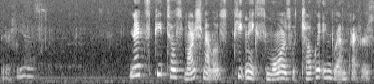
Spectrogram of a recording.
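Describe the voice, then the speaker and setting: A woman preschool teacher reading a picture book aloud to young children in a patient, teacherly way, pausing to ask simple questions. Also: a little high, lively intonation, vocal fry, darkish tone, slight background noise, low-quality recording.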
